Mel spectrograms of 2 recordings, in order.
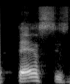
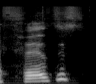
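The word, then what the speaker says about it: θέσις: Adoção provém da palavra grega iouthesia, no qual ios é filho, e thesis, o pessoal geralmente pronuncia tessis, né? Mas no grego T e H é thesis, posição, né?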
